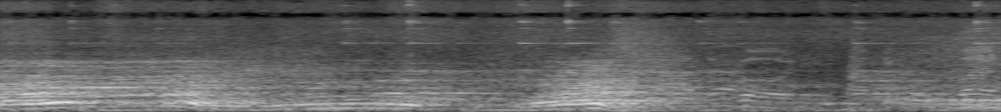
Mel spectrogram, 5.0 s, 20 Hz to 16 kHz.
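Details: Cattle in a large Indonesian farm barn holding about 1000 cows, one mooing in long, deep, wavering lowing calls, two drawn-out moos about two seconds apart, with barn noise and a man's voice nearby.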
